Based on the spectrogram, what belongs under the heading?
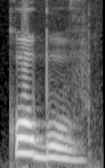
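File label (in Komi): "кобув", Komi, female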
